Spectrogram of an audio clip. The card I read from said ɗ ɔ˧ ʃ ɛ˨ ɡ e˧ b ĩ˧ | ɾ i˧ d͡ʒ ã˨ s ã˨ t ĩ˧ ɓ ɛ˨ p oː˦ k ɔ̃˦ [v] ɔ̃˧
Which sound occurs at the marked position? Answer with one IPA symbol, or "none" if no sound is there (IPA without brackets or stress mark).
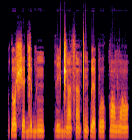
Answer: v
